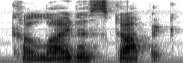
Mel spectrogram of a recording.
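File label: "kaleidoscopic", American English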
